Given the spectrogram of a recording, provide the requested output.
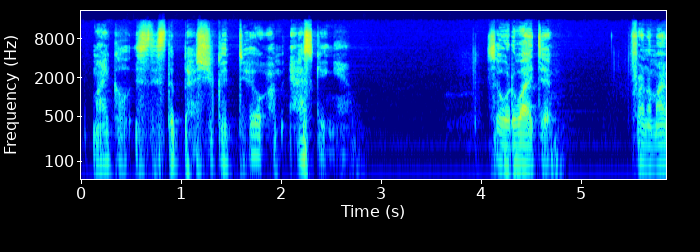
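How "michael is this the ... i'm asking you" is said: near-whispered motherly appeal; hushed sincere question. Retold or imitated. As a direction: ask it very softly, truly wanting an answer. Mother asks sincerely after his outburst.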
